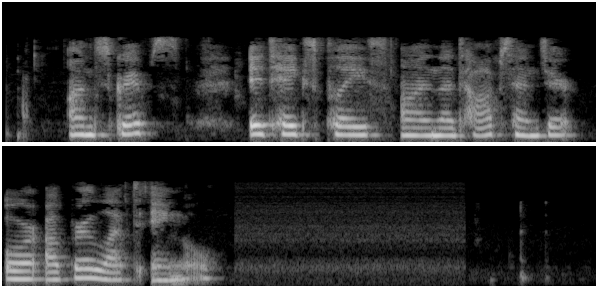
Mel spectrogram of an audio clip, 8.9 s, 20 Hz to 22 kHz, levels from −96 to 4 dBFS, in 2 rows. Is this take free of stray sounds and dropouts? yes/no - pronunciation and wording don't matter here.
yes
